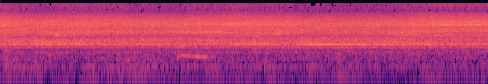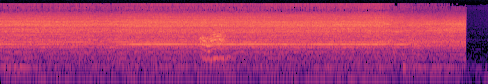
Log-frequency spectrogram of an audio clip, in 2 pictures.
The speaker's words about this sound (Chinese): 雨可太大了，头发都湿了。衣服也湿了。你在哪儿拿的吹风机啊？你要帮我吹头发？这么好心啊你？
